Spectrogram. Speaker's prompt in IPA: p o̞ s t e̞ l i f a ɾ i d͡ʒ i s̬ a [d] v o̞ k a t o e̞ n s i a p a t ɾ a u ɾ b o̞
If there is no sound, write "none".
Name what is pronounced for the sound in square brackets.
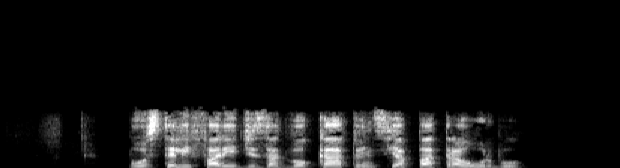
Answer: d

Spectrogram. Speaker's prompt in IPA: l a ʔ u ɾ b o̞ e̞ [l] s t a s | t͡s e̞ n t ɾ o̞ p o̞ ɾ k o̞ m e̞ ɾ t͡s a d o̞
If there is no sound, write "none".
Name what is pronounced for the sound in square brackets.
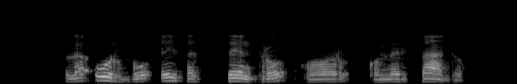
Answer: none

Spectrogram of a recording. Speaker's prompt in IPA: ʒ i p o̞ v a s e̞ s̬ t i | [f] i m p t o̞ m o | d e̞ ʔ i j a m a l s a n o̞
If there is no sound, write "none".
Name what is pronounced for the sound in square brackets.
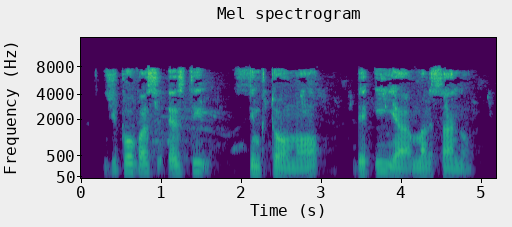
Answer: s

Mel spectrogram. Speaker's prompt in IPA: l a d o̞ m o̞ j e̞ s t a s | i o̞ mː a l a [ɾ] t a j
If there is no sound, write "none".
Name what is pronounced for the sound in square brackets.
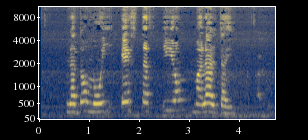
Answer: l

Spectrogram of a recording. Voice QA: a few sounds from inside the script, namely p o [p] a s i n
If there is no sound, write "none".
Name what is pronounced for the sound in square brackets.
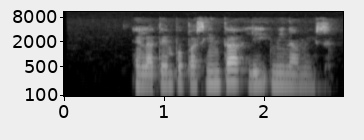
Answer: p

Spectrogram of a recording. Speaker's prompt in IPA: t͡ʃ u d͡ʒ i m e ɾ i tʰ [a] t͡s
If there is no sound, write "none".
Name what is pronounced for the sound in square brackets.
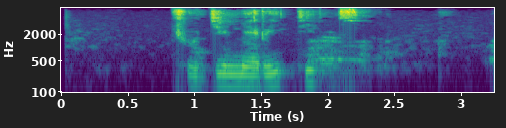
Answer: i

